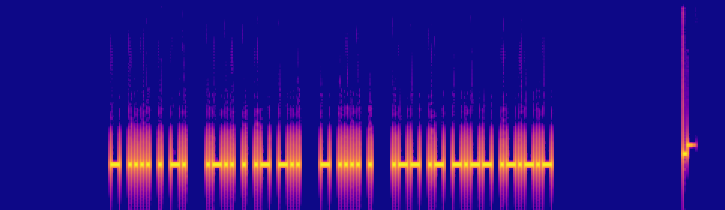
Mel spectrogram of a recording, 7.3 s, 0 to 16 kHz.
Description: Morse code, heard as a keyed tone, about 40 wpm, 700 Hz. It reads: THEN LEAD THE WAY.
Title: Sentences from Top 500 Words 40wpm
